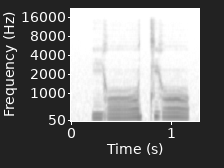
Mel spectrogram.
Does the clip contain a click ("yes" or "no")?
no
